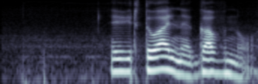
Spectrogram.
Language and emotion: Russian, angry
